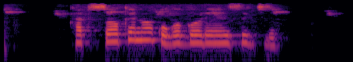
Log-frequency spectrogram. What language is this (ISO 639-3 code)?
lug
